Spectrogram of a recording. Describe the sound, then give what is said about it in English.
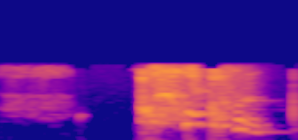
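A harsh cough from a person with asthma: a quick cluster of two or three rough, chesty bursts running together, preceded by a faint breathy murmur and followed by a brief catch of breath. “Folks, I'm sorry about the coughing.”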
